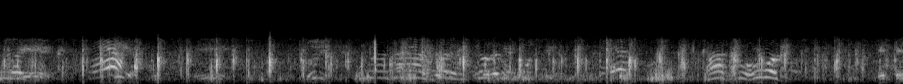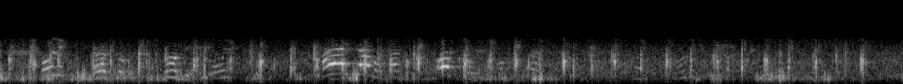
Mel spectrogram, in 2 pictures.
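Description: Horses' hooves clip-clopping on a paved path as they walk, a quick run of sharp hoof strikes, with people's voices talking over them.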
